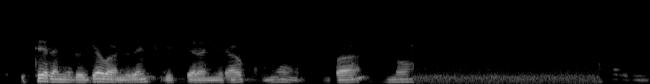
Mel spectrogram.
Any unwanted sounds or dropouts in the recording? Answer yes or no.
no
